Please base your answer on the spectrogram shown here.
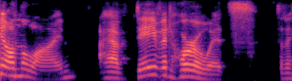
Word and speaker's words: Horowitz: But today on the line, I have David Horowitz.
